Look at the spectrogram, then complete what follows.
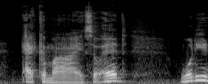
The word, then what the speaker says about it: Ekkamai: that with one Cas some of you spell it with two I go back and forth but uh it's pronounced the same echi so Ed what do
